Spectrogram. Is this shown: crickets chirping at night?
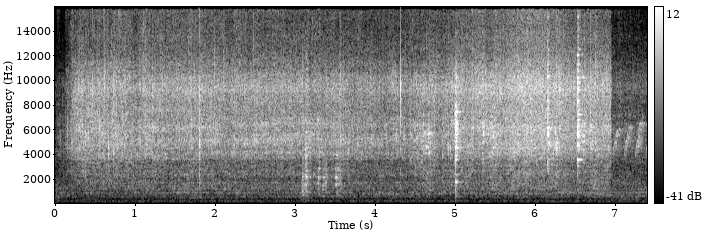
no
